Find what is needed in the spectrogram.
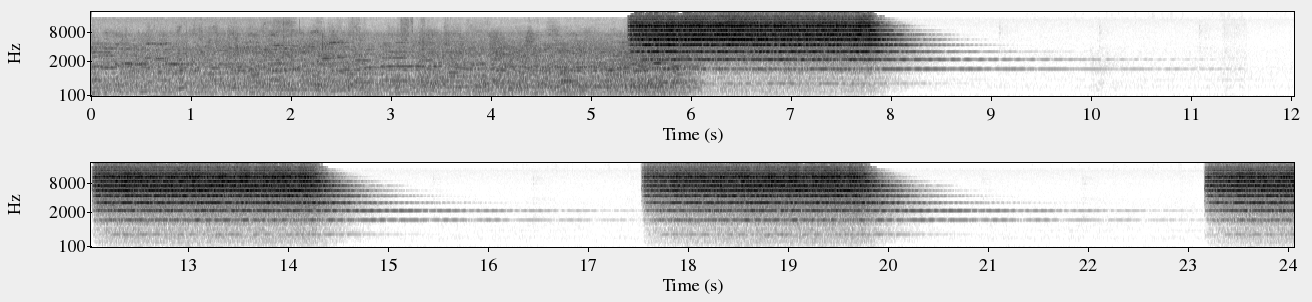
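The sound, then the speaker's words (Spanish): An alarm clock rings in long, bright, buzzing bursts with silent gaps between them, after a stretch of dense, noisy sound at the start. “Despierto y recuerdo que tengo que apagar esa alarma los sábados.”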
